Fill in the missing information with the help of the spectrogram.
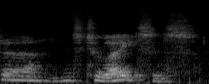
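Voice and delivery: ordinary talk, nothing marked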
